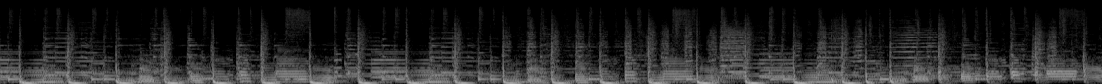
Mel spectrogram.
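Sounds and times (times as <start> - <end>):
steady kick drum: 0.0 - 9.6
electronic dance music: 0.0 - 11.0.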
